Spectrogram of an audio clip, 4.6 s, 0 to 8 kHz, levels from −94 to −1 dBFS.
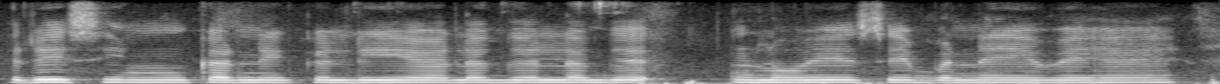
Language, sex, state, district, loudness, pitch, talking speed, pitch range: Hindi, female, Rajasthan, Bikaner, -15 LUFS, 215 Hz, 145 wpm, 210-220 Hz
